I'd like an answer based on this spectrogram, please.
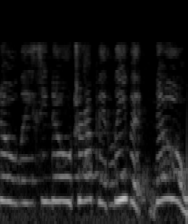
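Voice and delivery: shrill, high-pitched screaming, very high. Burke screams at Lacey as the snake bites her face; screaming. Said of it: "Burke screamed at her".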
